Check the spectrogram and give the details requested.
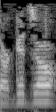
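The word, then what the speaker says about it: orgizo (ὀργίζω): And this is orgizo, O-R-G-I-Z, long O.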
